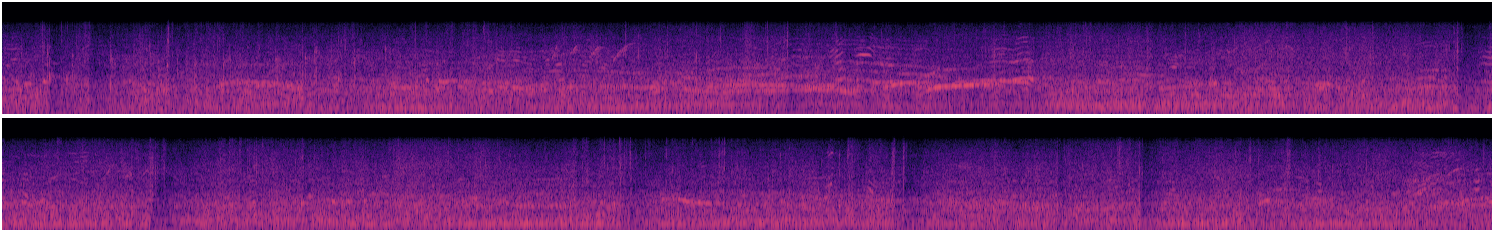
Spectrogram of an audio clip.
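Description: Water slaps and laps against a rocking boat's hull.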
